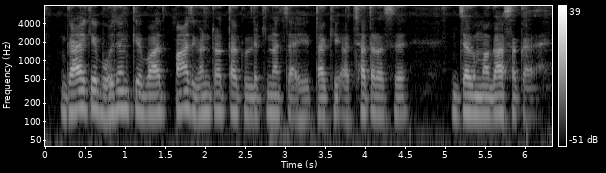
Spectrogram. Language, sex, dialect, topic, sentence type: Magahi, male, Southern, agriculture, statement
